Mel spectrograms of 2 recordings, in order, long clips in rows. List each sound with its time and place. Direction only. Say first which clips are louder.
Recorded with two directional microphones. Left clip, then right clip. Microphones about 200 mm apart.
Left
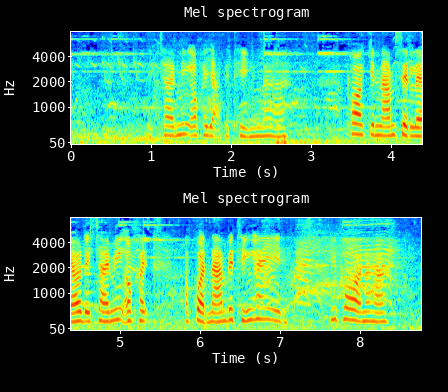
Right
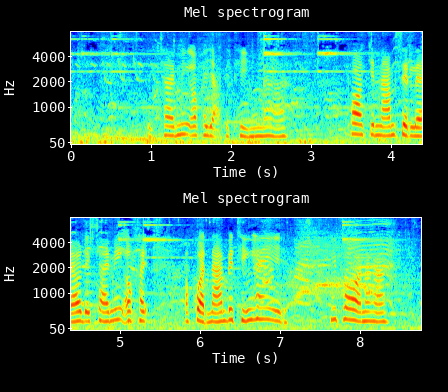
1.1 s speech: left 1 dB; 10° right (ahead or behind)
